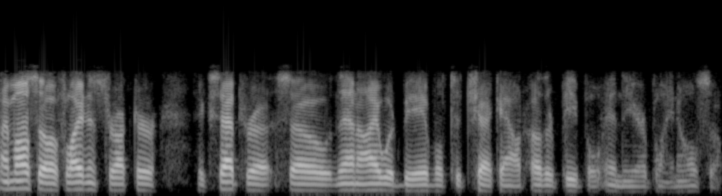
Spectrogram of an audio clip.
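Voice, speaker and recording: A man speaks at a moderate pace in an unremarkable speaking voice, medium in pitch, with an American accent, fairly even intonation and big swings in loudness. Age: 60s. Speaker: museum aircraft restorer and pilot. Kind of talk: interview.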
